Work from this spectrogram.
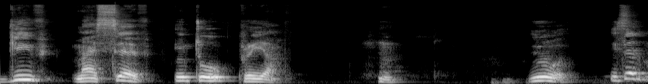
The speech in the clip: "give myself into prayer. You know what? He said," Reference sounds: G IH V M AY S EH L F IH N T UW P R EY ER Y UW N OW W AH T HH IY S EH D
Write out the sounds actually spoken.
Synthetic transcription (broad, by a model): G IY V M AY S EH L F IH N T UW P R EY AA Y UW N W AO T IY S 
